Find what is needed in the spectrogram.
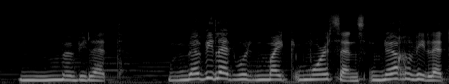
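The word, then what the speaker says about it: Neuvillette: Nurvlet is how they pronounce it with a very hard R in the middle.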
